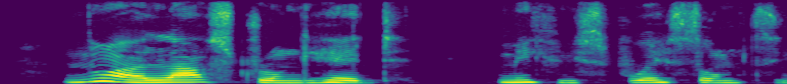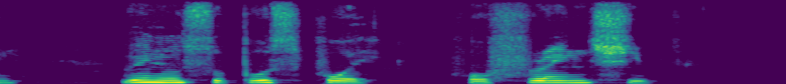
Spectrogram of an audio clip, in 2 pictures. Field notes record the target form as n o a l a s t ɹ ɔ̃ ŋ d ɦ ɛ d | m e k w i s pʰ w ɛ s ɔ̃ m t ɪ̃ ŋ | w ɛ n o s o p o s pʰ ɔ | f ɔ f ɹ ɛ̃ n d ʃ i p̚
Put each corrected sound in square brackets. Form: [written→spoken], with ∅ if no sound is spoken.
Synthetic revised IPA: n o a l a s t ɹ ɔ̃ ŋ [d→ɡ] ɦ ɛ d | m e k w i s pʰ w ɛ s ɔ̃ m t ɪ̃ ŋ | w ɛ n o s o p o s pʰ ɔ | f ɔ f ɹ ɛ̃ n d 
